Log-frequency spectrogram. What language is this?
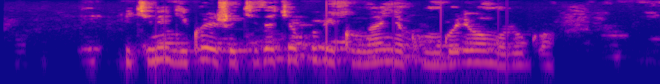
Kinyarwanda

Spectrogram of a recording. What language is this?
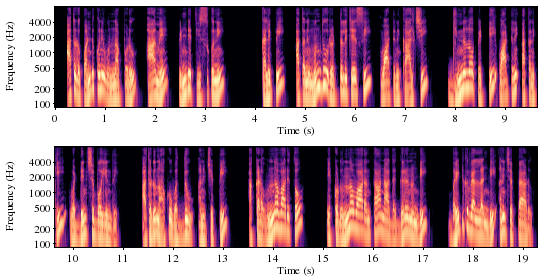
Telugu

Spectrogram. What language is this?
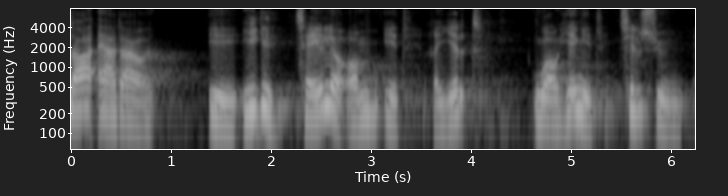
Danish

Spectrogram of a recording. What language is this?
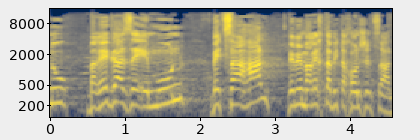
Hebrew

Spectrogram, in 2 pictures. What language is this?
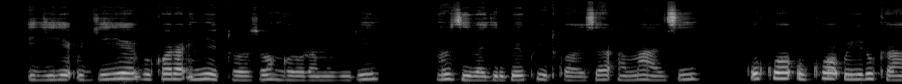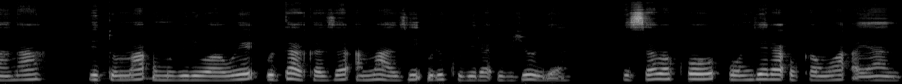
Kinyarwanda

